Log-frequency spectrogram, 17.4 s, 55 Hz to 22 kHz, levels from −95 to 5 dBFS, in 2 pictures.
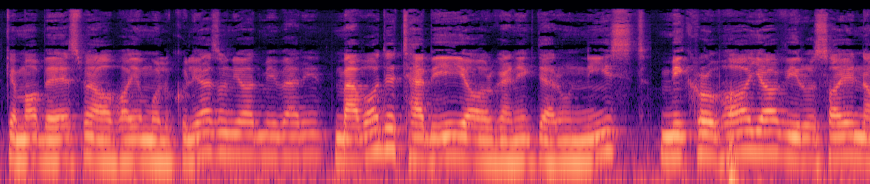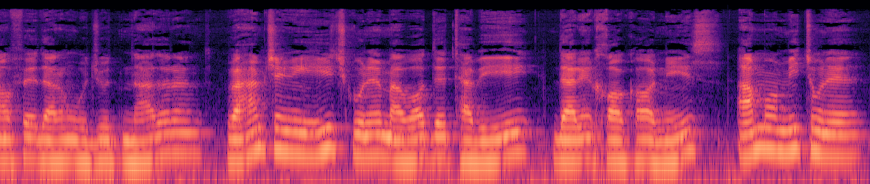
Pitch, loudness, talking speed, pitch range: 130 Hz, -20 LUFS, 140 wpm, 115-140 Hz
